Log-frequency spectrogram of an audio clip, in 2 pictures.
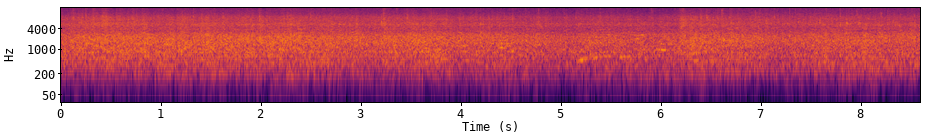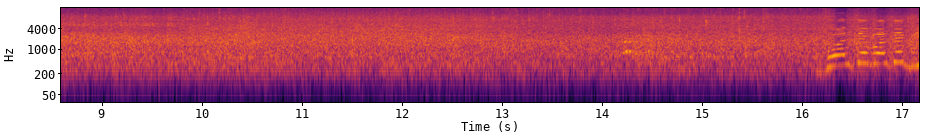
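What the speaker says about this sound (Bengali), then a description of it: "বলতে বলতে বৃষ্টি আসে গেছে" Heavy rain pours down steadily outdoors and drums on surfaces in a dense, continuous hiss. Near the end, a few louder knocks and spatters break through the downpour.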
